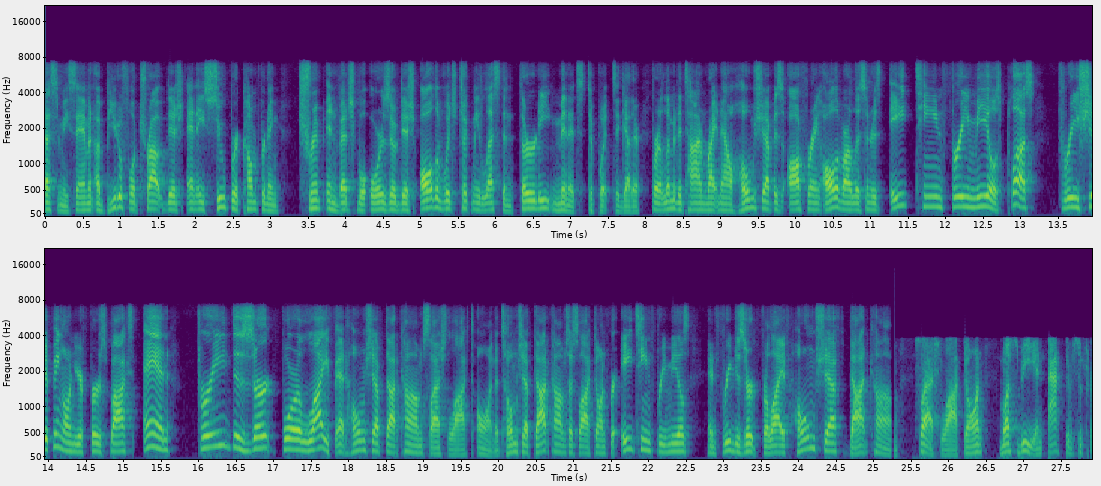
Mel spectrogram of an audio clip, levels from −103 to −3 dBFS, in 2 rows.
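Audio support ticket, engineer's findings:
Handover gap, 25.22–25.28 s: 60 ms dropout while the call switched networks; no speech frames arrived. Waveform shows a flat dead segment, spectrogram a full-height blank column.

Fallback to narrowband, 25.28 s onward: the wideband HD Voice stream (clean, consistent with AMR-WB near its top rate) gives way to a duller, rougher sound, which points to a GSM full-rate codec. Spectrogram shows a hard ceiling with nothing above 4 kHz.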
